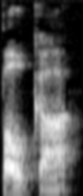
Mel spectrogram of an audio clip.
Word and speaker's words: bokeh: going on in the background and that word boca and i'll spell it for you it's b o k e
